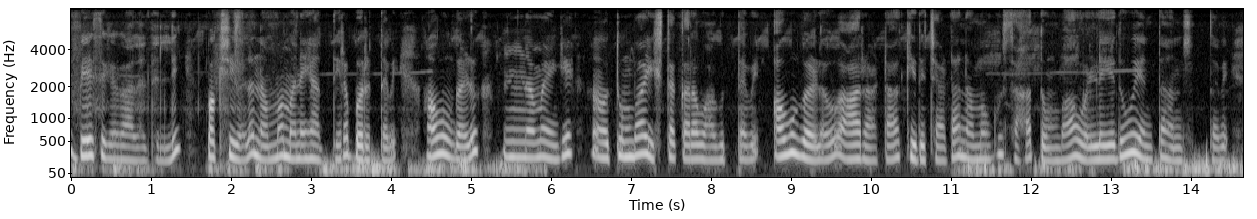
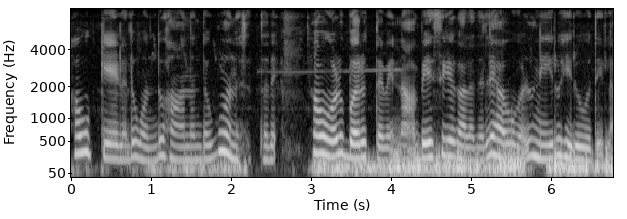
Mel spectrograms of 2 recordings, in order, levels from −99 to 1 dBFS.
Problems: background sounds at intervals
